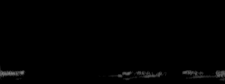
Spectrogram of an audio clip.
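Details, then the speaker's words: Stridor in a pediatric airway context: a high-pitched, musical crowing noise with each breath from a narrowed upper airway. "এই যে স্ট্রাইডর বলছিলাম প্রথম দিকে,"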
